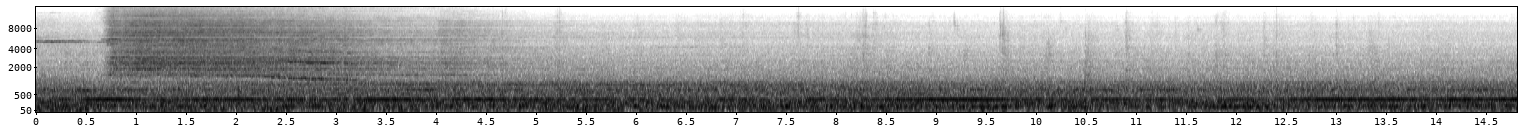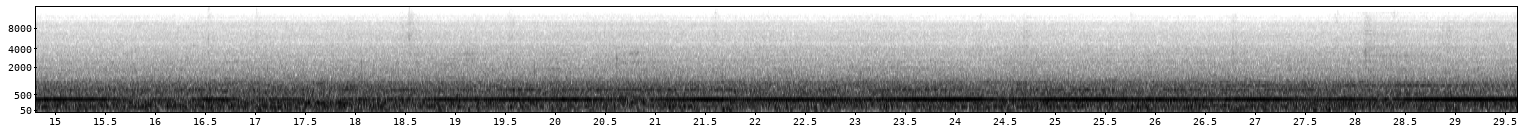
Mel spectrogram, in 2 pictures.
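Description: JR East 485-series train standing at the platform: its underfloor equipment hums steadily at one pitch. Just under a second in, compressed air hisses out for about four seconds.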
